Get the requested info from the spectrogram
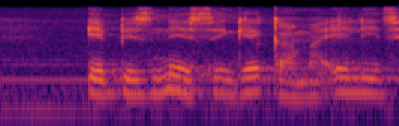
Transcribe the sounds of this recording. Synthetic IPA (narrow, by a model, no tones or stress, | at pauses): ib̥ʱizinisiŋʱɛɡ̥ʱama̰ʔelitʰ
